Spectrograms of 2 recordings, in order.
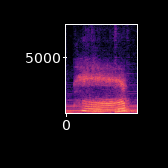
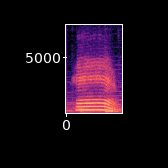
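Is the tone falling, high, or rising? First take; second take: rising; falling. First: The pitch rises across the syllable. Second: The pitch falls across the syllable.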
